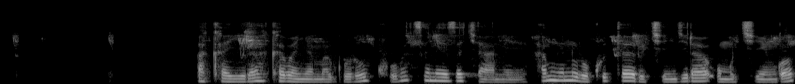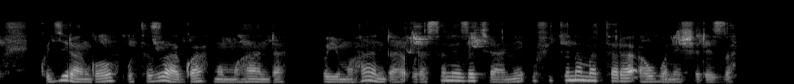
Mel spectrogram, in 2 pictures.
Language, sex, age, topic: Kinyarwanda, male, 18-24, government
